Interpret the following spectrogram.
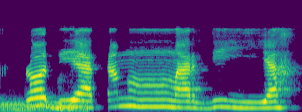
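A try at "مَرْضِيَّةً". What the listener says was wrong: Mar tebal. Mar. Coba.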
